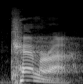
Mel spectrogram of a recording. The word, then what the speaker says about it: camera: Faut bien faire ces diphtongues que vous retrouvez dans hello, old, et c'est pas camera. Vous avez un accent tonique qui va jusque sur le M. Camera, camera, ok?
